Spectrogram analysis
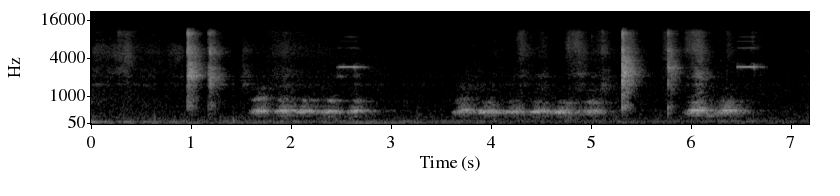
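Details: Digital thermometer taking a female patient's temperature after lung auscultation, reading 36.7 °C, normal: short high electronic beeps and button clicks.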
